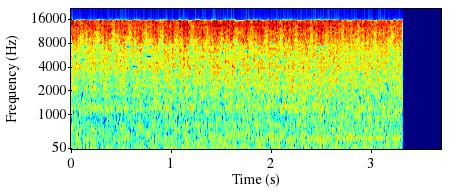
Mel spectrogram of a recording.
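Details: 2013 Holden Trax petrol engine idling roughly with an uneven stumbling beat, a misfire with code P0300, addressed by replacing the coil pack.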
